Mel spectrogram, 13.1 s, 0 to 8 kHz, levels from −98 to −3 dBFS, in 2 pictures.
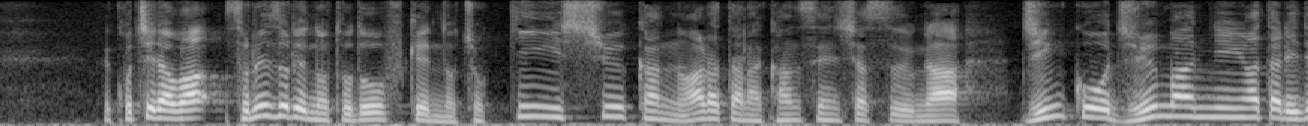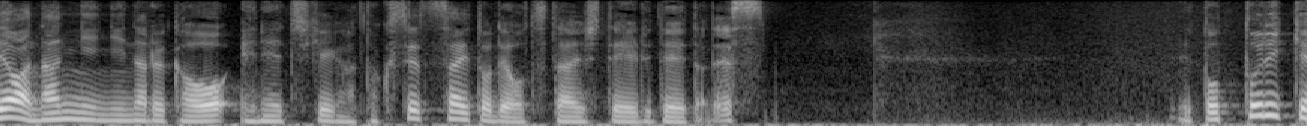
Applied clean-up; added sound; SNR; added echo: none; none; none; none.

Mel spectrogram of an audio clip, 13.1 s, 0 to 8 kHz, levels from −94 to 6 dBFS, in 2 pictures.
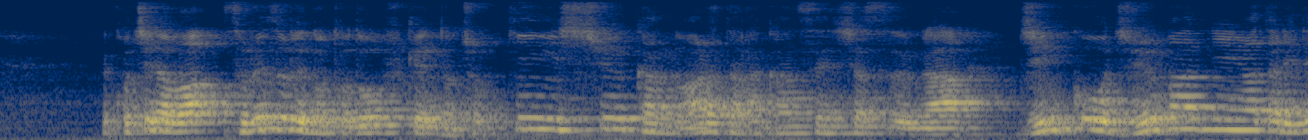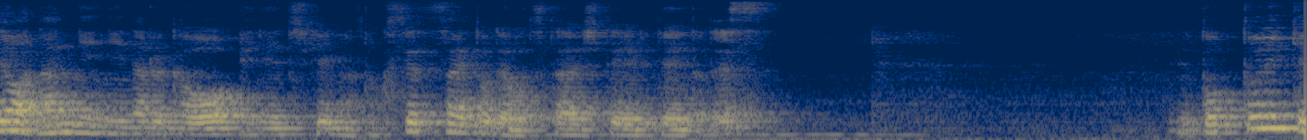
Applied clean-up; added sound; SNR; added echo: none; none; none; reverberation time 2.8 s.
